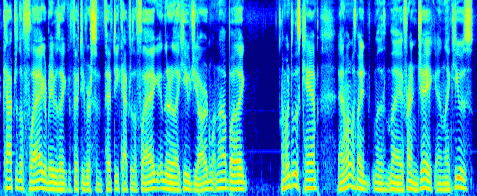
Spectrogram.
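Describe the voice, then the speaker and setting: A man's voice: on the low side, fairly quick, no room sound, clean studio sound. A young man from Michigan telling a long story on a casual podcast, full of fillers and restarts. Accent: Upper Midwest American. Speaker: podcast co-host. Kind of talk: casual chat.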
